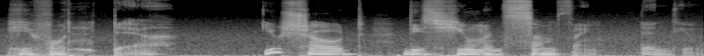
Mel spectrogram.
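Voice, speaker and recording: An actor playing a scheming werewolf king who coaxes and manipulates in a theatrical, insinuating way, with drawn-out words and hushed asides, in an audio drama. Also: low-pitched, a little hiss or hum. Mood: cold menace. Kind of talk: cinematic audio drama villain acting.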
